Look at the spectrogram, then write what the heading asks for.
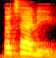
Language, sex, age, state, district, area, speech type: Nepali, female, 18-30, West Bengal, Darjeeling, rural, read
